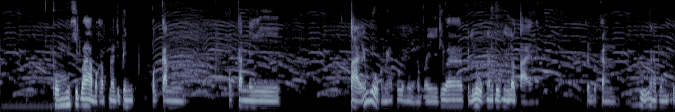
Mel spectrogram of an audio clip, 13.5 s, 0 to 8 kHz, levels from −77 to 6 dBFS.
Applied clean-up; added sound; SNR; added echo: classical method Wiener filter.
